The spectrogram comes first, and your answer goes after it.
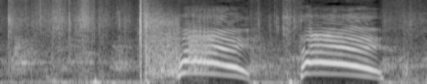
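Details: Hound on a deer hunt at St Helena, South Carolina, from HomeGrown Kennels, giving two long, drawn-out baying howls, each arching up then sliding down, with a brief pause between them and light background noise.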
